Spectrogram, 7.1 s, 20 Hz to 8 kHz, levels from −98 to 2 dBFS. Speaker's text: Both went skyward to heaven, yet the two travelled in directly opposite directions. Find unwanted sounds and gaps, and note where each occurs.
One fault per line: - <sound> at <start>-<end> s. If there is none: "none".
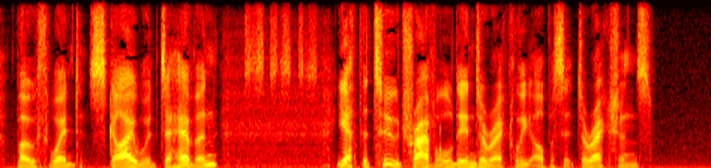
- laugh at 2.4-3.2 s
